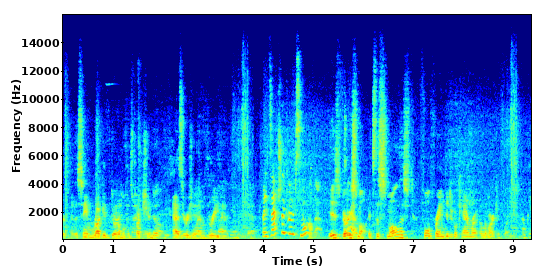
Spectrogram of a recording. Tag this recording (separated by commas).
Single-lens reflex camera, Speech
